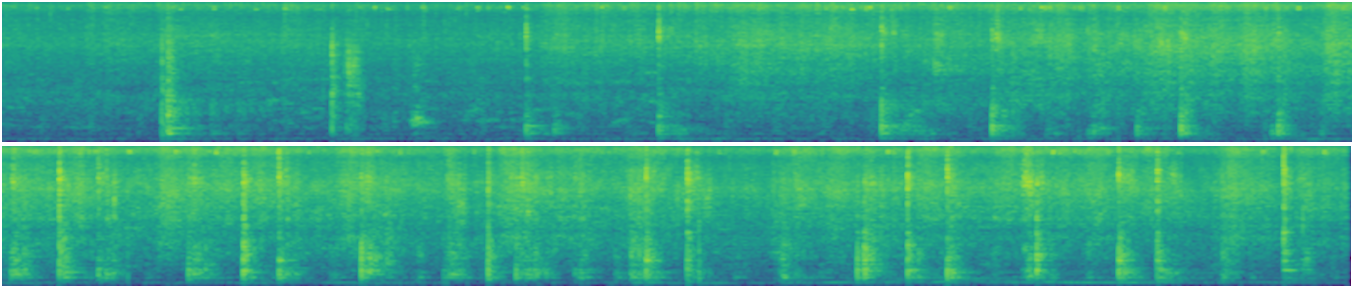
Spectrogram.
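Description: Beaten egg sizzling in hot oil in a metal kadhai as a slotted spatula stirs and scrambles it for egg bhurji. A few knocks of the spatula on the pan early on, then from about nine seconds in rapid scraping and knocking, a few strokes a second, over a steady sizzle.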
